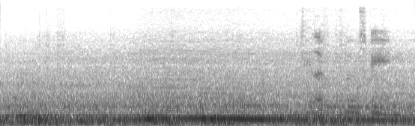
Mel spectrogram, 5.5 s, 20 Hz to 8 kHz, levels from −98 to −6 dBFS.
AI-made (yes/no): no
